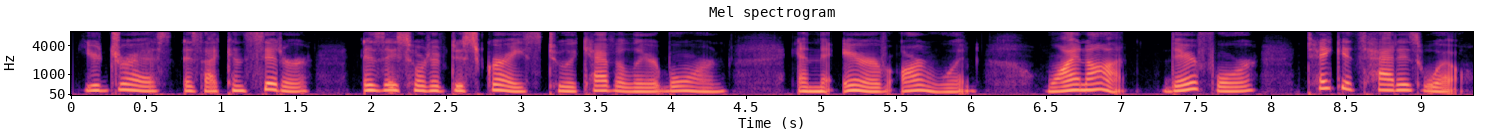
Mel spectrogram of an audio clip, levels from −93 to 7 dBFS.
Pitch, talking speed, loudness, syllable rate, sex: 220 Hz, 175 wpm, -19 LUFS, 5.1 syllables/s, female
